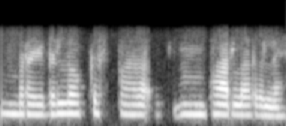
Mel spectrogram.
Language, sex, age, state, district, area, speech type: Malayalam, female, 30-45, Kerala, Idukki, rural, conversation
